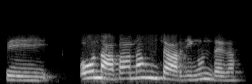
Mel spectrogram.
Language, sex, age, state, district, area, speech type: Punjabi, female, 45-60, Punjab, Barnala, rural, conversation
